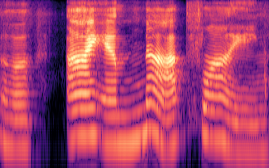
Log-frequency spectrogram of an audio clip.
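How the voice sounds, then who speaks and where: A female-sounding voice puts on a character voice at a medium pitch. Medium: read story. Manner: eager, bouncy.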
